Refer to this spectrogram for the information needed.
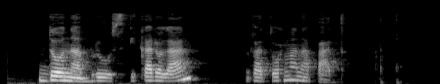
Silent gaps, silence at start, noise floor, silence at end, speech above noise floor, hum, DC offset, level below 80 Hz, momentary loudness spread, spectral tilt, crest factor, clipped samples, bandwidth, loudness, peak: none; 0.4 s; -59 dBFS; 1.05 s; 42 dB; none; under 0.1%; -62 dBFS; 17 LU; -6.5 dB/octave; 18 dB; under 0.1%; 11.5 kHz; -18 LUFS; 0 dBFS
